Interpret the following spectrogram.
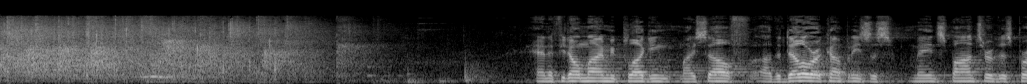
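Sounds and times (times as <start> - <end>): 
audience applause: 0.0 - 4.0
speech: 5.4 - 10.2.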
